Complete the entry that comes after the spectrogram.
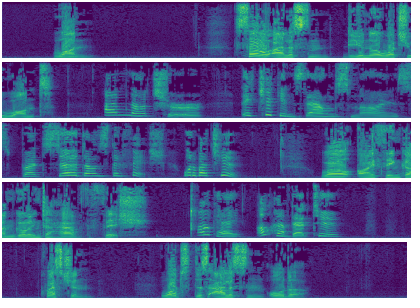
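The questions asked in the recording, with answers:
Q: What does Alison order?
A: The fish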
